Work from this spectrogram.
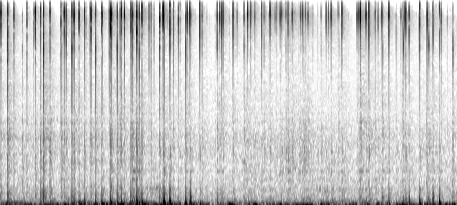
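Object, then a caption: Glass tabletop. A flat, solid glass tabletop is tapped with long acrylic nail tips on both sides of a microphone, which is not touched. Many rapid, quiet, bright clicks follow one another with almost no ring, over a faint low background hiss.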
